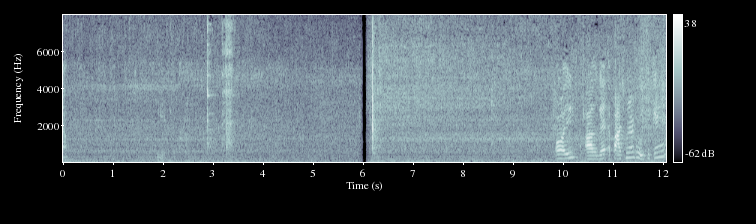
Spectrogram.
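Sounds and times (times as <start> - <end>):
low rumble of gas burner: 0.0 - 12.0
meat sizzling in oil: 6.1 - 12.0.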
